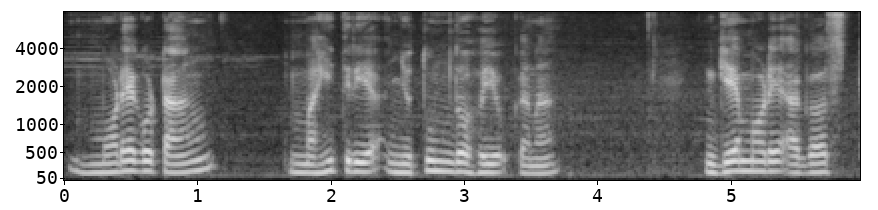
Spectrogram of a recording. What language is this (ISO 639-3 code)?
sat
